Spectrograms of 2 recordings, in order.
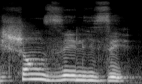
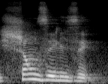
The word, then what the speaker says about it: Champs-Élysées: voyelle qui suit après on prononce le S ensemble avec la voyelle et il a un son de Z et donc on dit les champs élysé les ChampsÉlysées on prononce tout en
